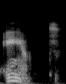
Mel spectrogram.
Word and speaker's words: aunt: See, I pronounce it aunt from the south. So where are you from? An ant's a bug.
